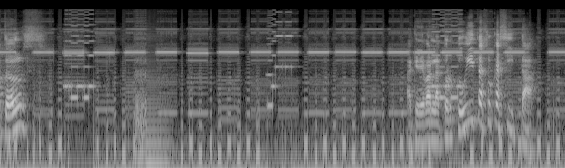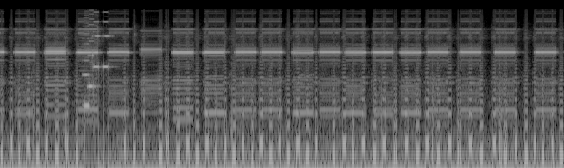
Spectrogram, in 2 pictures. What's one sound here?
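Electronic game beeps and bloops repeat in a fast, steady rhythm.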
